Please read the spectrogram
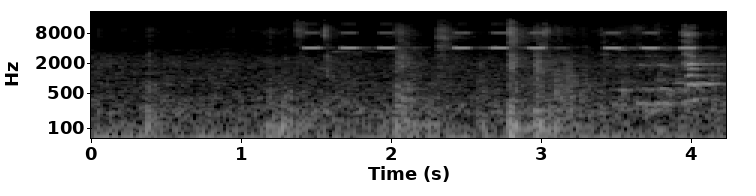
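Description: Futsal ball being kicked during play on an artificial-turf court: a few short dull thuds, the clearest about three quarters of the way through, over a steady low background rumble.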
